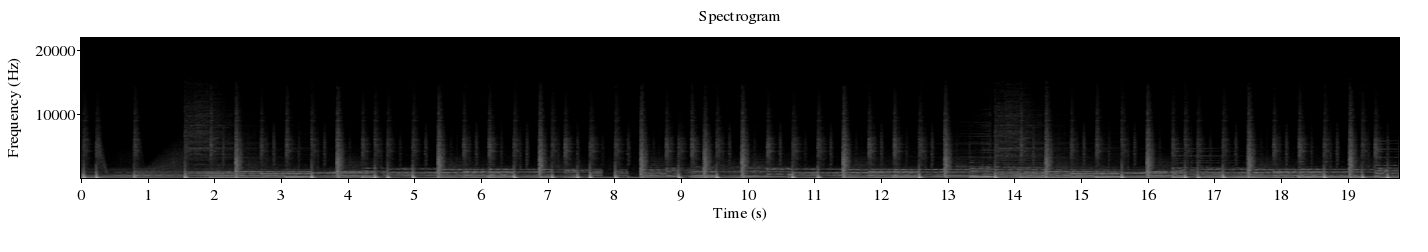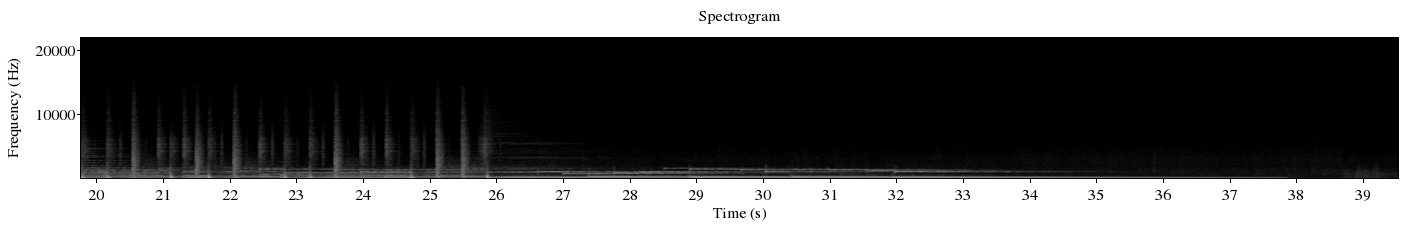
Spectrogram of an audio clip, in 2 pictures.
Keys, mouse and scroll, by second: 27.1 alt+click, 36.8 alt+click.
